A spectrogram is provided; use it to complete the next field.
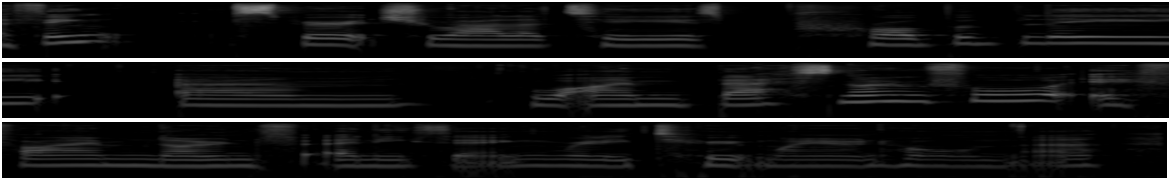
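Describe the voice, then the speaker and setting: Someone with a southern English accent speaks at a fairly slow pace with ordinary pitch variation, recorded very cleanly against a silent background. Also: woman. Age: 20s. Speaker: podcast host. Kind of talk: casual monologue. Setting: home bedroom.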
